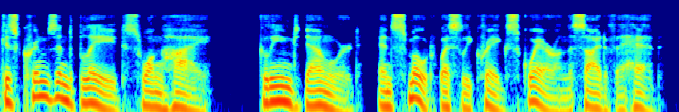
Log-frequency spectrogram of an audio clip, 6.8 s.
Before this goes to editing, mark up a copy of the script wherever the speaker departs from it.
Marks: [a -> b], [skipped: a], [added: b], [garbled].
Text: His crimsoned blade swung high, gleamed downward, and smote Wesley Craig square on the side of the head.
His crimsoned blade swung high, gleamed downward, and smote Wesley Craig square on the side of the head.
